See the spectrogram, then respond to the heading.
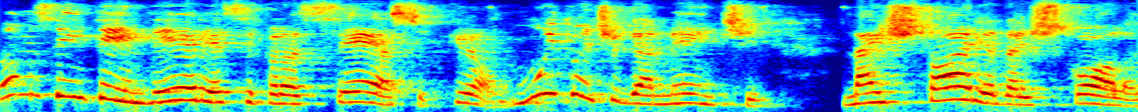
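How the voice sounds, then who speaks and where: At a moderate speed, a woman talks in a high-pitched voice. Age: 60s. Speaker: psychologist. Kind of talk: lecture. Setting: live stream.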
